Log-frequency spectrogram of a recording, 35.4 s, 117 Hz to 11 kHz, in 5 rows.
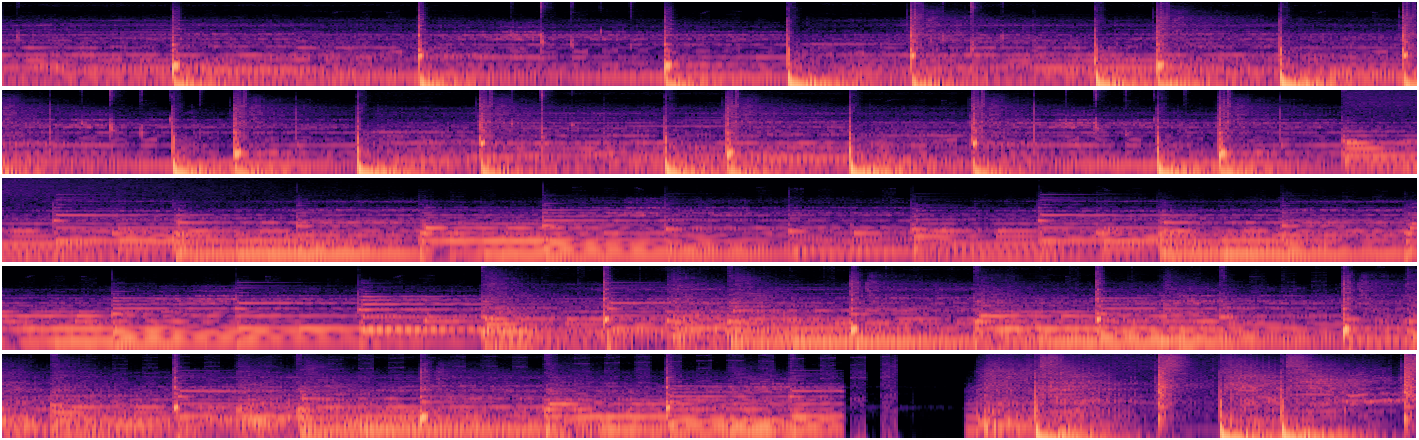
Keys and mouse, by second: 3.8 click, 5.0 click, 8.0-18.5 drag, 25.9-28.4 drag.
